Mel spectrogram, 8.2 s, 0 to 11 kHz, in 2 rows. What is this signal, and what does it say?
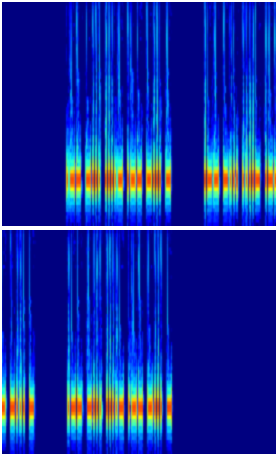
Morse code, heard as a keyed tone, about 48 wpm, 700 Hz. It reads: WB4WBT WB4WBT WB4WBT
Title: USA Call Signs - 6 Characters - Repeated 3x - 50wpm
